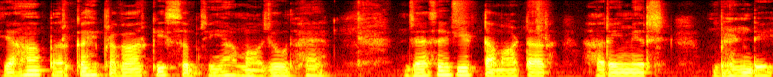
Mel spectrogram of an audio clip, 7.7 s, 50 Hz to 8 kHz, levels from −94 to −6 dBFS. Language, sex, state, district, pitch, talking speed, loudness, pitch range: Hindi, male, Madhya Pradesh, Umaria, 90 Hz, 110 wpm, -20 LUFS, 85-100 Hz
